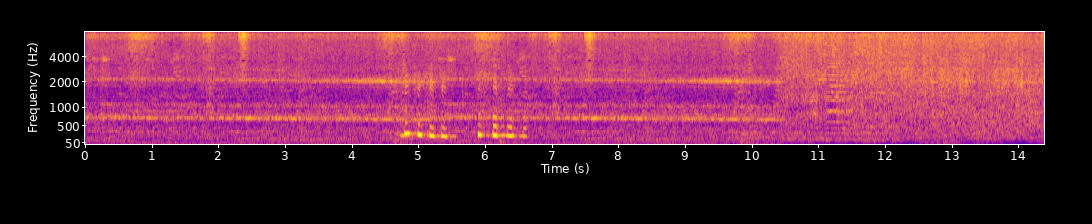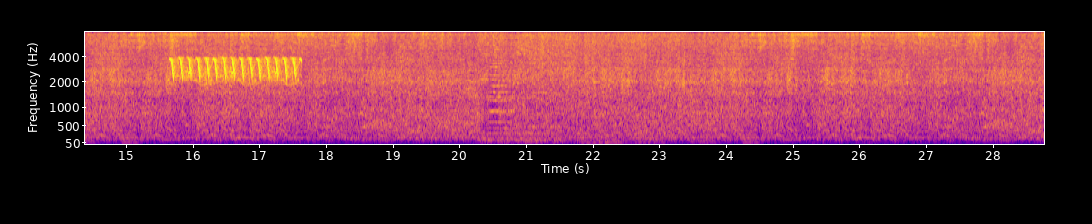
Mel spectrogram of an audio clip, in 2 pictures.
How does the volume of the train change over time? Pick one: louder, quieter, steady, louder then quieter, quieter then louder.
steady.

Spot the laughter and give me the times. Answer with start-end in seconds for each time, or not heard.
4.7-6.7, 15.7-17.6.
